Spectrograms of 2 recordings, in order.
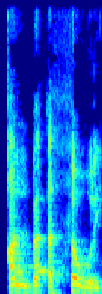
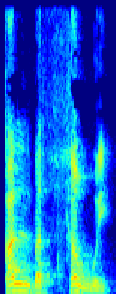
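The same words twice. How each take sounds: First: "qalba al-thawri" with the final a of "qalba" held long before "al-thawri"; wrong long vowel. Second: "Qalba al-thawri" with a short a, gliding straight into "al-thawri"; correct liaison. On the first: Teacher showing students the wrong long vowel. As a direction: stretch the a of "qalba" as a mistake. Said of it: "Non, qalba al-thawri". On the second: Teacher modelling the correct short vowel for students. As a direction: run "Qalba" into "al-thawri" without lengthening. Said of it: "C'est pour alléger". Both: Shown as a demonstration.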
